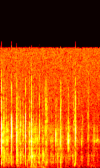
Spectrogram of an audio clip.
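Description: Scattered applause from a small group of people, the individual hand claps distinct and thinning out toward the end.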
